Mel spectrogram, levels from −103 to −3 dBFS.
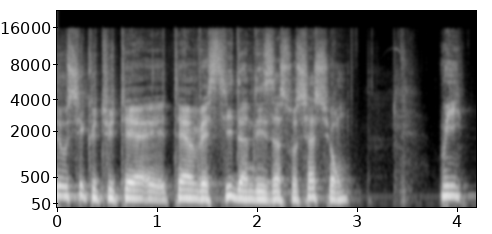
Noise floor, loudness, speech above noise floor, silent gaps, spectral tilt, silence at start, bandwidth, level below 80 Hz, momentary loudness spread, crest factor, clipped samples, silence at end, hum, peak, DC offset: -52 dBFS; -20 LUFS; 32 dB; none; -5 dB/octave; 0 s; 16 kHz; -48 dBFS; 5 LU; 18 dB; under 0.1%; 0.15 s; none; -4 dBFS; under 0.1%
